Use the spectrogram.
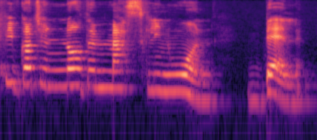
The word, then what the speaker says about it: belle: e double l e bell masculine and bell feminine are pronounced the same and it's exactly the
